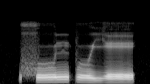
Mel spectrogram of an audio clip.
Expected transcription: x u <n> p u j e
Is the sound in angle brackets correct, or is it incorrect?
correct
